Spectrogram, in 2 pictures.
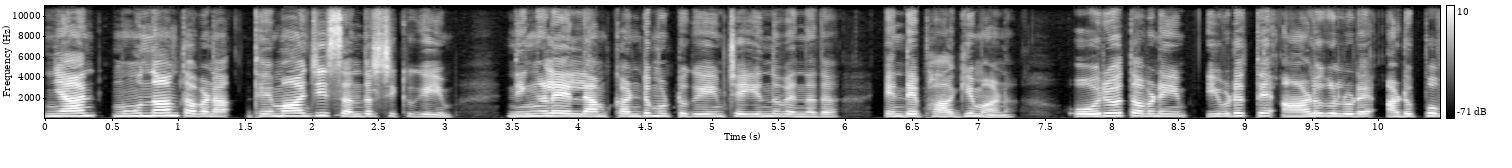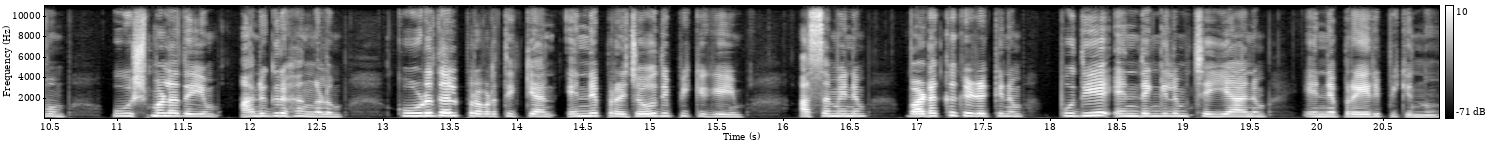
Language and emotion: Malayalam, neutral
